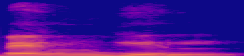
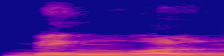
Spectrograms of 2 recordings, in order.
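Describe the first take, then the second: First: The first vowel sounds like 'a' in bat. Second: The first vowel sounds like 'e' in bed. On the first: The speaker calls it right. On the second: The speaker calls it wrong. "বেঙ্গল নয়"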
